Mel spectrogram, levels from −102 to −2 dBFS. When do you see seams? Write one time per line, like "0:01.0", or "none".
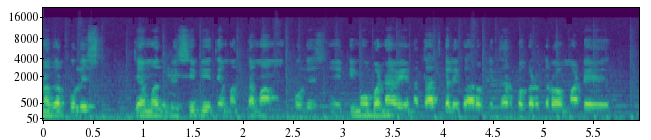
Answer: none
